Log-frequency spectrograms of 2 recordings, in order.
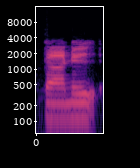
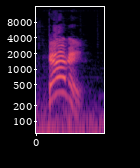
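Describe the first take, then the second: First: The name is said at an ordinary volume. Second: The name is shouted loudly and excitedly. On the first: The greeting is an ordinary one. "normally they'll just say like" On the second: The name carries an exclamation mark. "everyone shouting at me / just that one word"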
